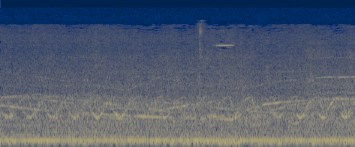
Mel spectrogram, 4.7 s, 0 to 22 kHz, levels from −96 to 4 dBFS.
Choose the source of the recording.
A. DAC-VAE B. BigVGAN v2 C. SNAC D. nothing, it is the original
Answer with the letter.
D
